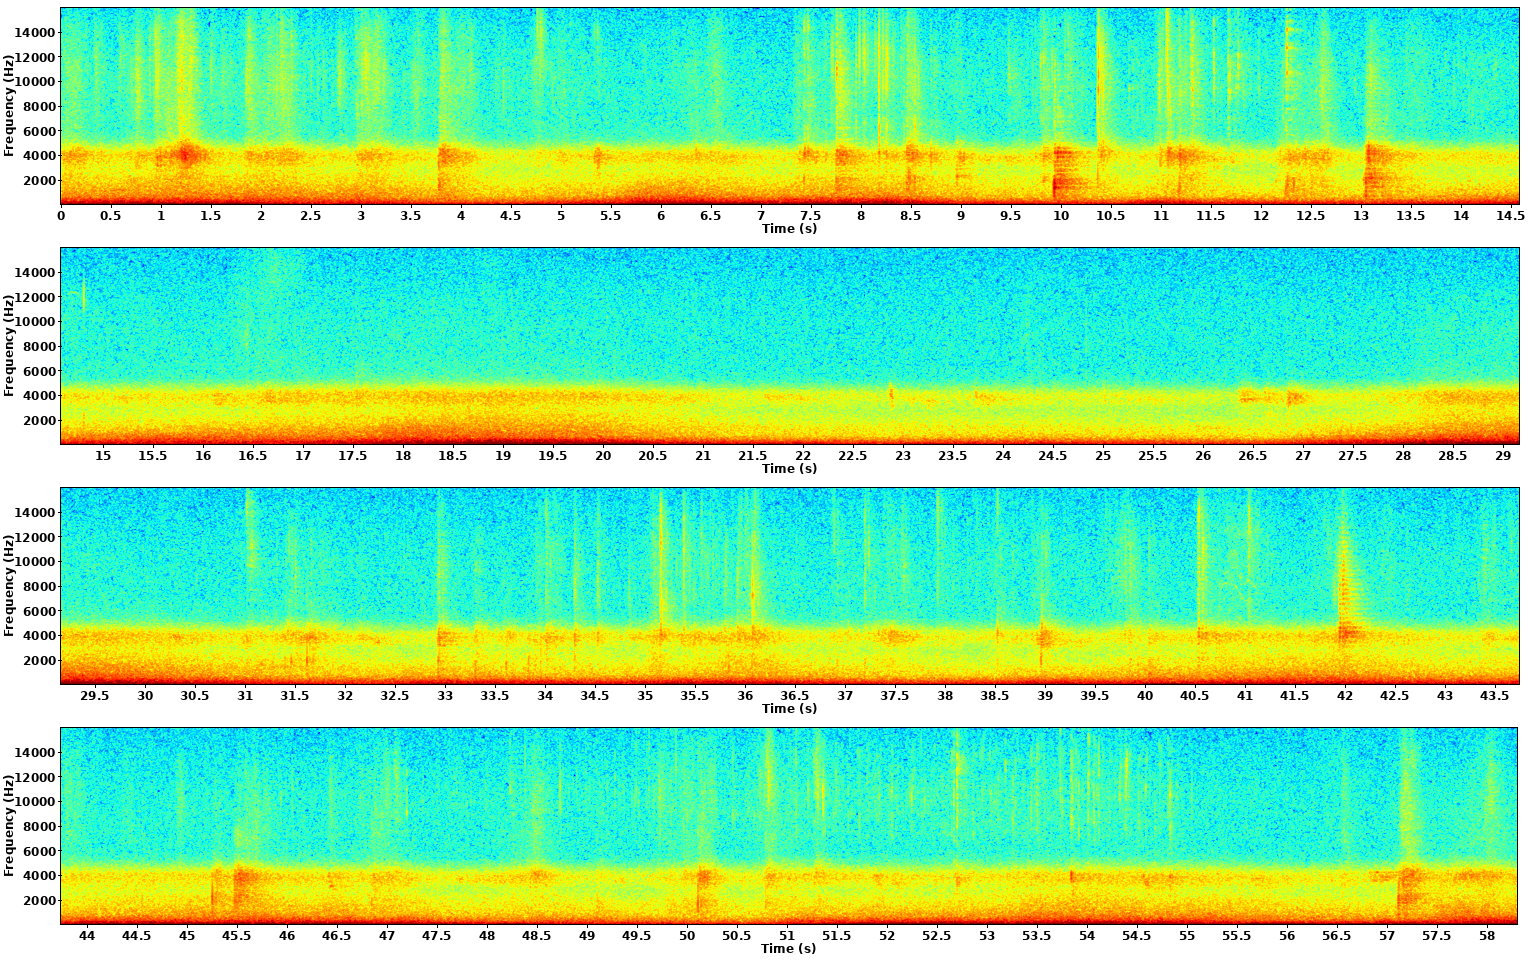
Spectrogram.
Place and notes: Abandoned waiting room, Small village, Sound of the waves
